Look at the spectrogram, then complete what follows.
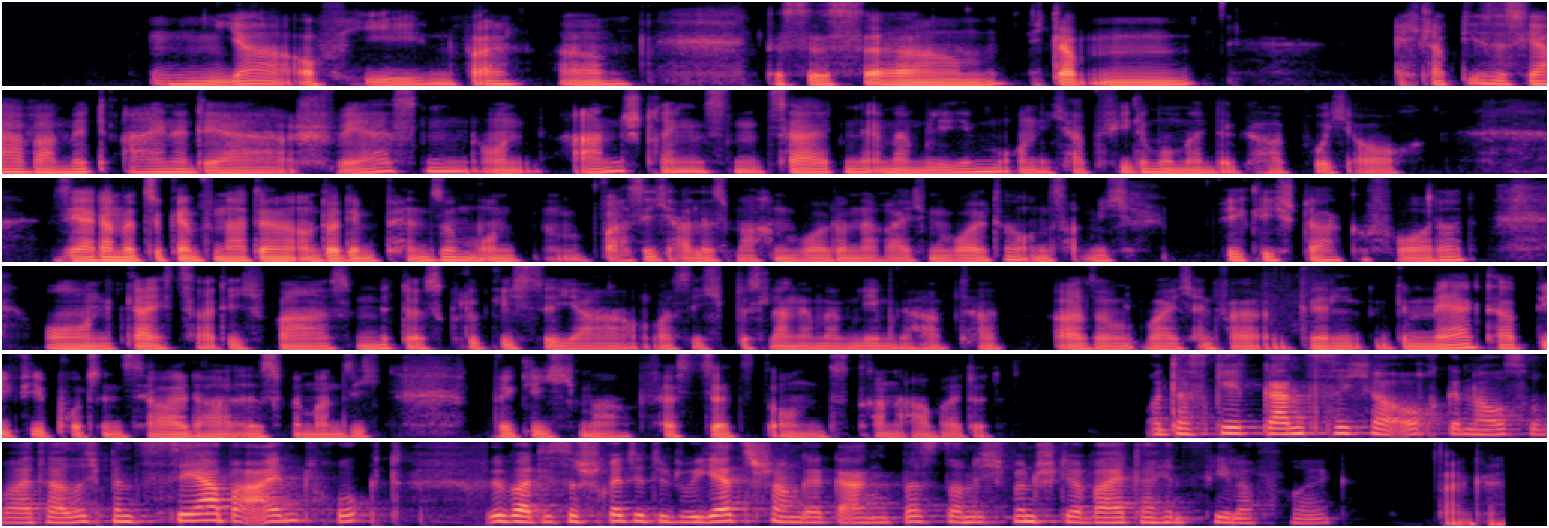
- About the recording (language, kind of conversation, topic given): German, podcast, Welche kleine Entscheidung führte zu großen Veränderungen?
- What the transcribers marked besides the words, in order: other background noise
